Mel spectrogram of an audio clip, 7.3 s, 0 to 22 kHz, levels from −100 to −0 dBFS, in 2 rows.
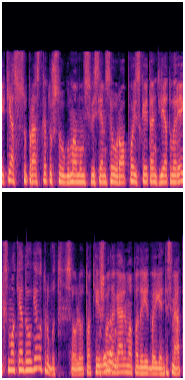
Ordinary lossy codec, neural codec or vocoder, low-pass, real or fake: AAC, 32 kbps; none; 7.2 kHz; real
